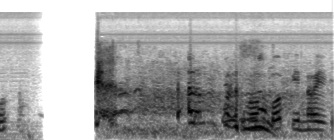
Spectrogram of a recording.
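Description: A young woman laughs and talks over an online call.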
